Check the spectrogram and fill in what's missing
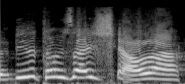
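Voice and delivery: put-on high, slow coy girlfriend voice; tender girlfriend voice. Shown as a demonstration. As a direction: coo it slowly and sweetly. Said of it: "她也可以用得很温柔".

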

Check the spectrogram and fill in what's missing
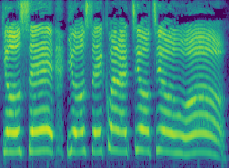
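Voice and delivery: high, loud cry for help, slowing at the end; calling for help. Acted. Ajun caught by the tongue, calling loudly for help. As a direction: shout for rescue while caught. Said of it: "阿俊就大声说".

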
